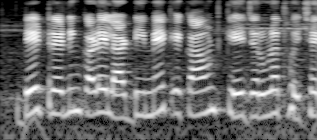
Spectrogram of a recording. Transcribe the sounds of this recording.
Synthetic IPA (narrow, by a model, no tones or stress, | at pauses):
ɖeʈɾenɪŋɡkəɽelaɖimekekauɳʈked͡ʒəɾuɾət̪ɦojt͡ʃʰe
